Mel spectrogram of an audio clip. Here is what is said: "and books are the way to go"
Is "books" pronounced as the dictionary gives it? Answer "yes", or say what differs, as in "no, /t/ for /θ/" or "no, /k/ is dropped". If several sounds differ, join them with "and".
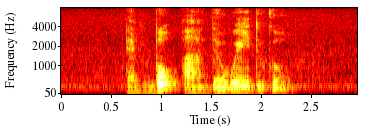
no, /s/ is dropped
